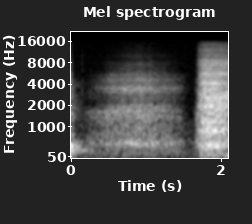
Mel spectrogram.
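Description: A man breathing close to a microphone: a soft, quiet breath, then a louder, longer breath starting about a second and a half in that slowly fades away.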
